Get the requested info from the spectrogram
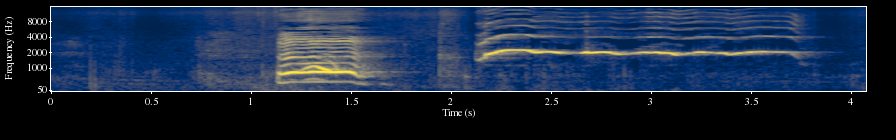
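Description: A child's short, loud cry falling in pitch, then a long, high, steady squeal with a slight wobble, held for nearly two seconds, mimicking a heart monitor's flatline tone.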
